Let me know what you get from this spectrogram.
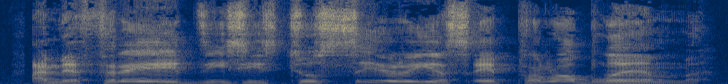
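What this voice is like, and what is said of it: Put-on French accent. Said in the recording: “That's my French accent. ... I don't know if it's a delightful one, though.”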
